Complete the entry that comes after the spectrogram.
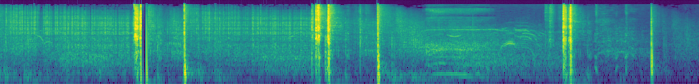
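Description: Aerial firework shells bursting overhead: about six sharp bangs at irregular intervals, a couple of them doubled.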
